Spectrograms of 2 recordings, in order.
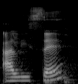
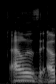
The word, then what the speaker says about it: Alize: Alice or Alize? Alize. Okay, I thought so.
